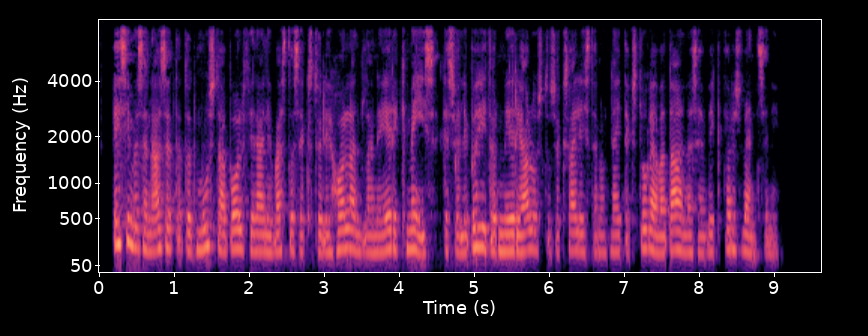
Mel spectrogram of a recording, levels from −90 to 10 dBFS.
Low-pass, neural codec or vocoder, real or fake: 7.2 kHz; none; real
